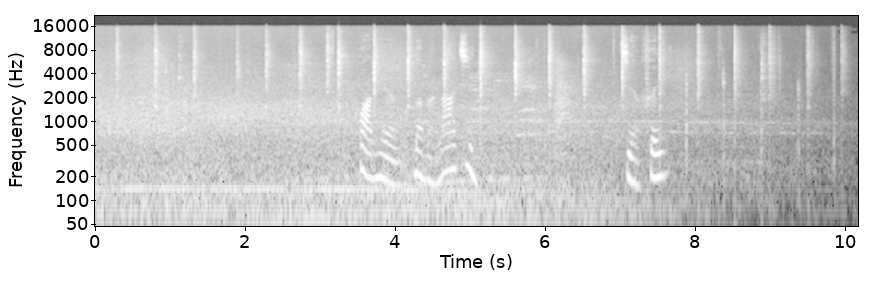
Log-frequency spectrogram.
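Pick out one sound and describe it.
A white cane taps lightly and steadily on the pavement.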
